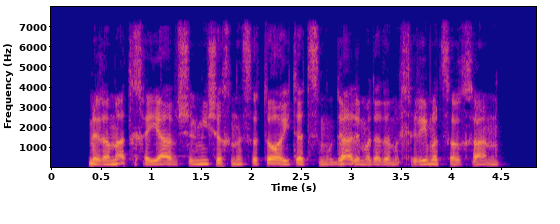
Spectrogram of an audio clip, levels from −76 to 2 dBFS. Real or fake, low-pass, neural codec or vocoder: fake; 7.2 kHz; vocoder, 44.1 kHz, 128 mel bands, Pupu-Vocoder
